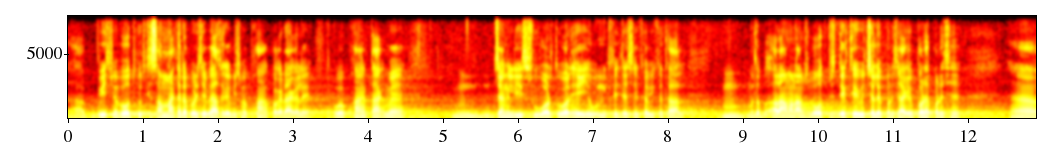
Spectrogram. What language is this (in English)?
Maithili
